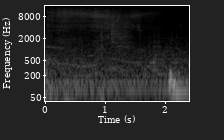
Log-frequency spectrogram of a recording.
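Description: Faint hiss of a metal slinky's coils sliding and scraping over a tile floor as a side-to-side wave runs along it, dying away gradually.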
